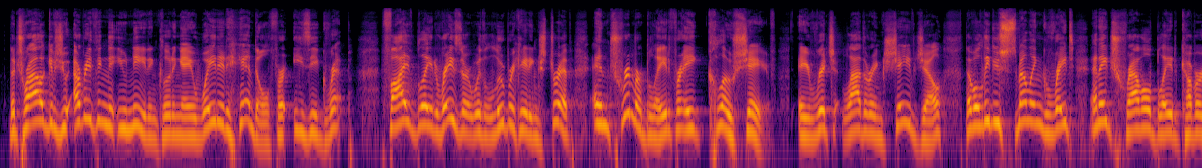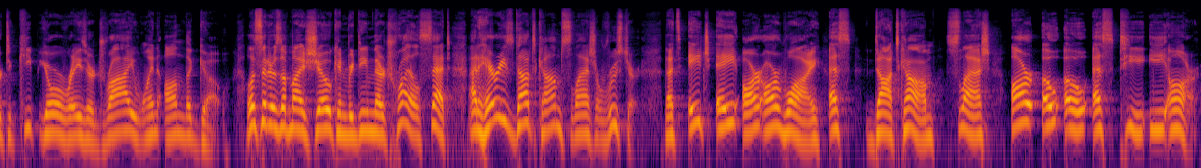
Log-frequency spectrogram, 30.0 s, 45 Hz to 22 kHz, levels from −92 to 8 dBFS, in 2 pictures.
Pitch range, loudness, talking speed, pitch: 155-210 Hz, -19 LUFS, 140 wpm, 185 Hz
